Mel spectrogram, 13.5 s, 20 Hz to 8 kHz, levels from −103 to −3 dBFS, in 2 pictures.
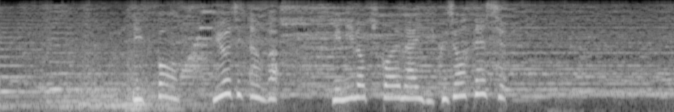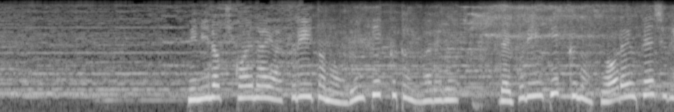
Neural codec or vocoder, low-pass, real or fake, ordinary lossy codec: autoencoder, 48 kHz, 128 numbers a frame, DAC-VAE, trained on Japanese speech; 7.2 kHz; fake; Opus, 24 kbps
